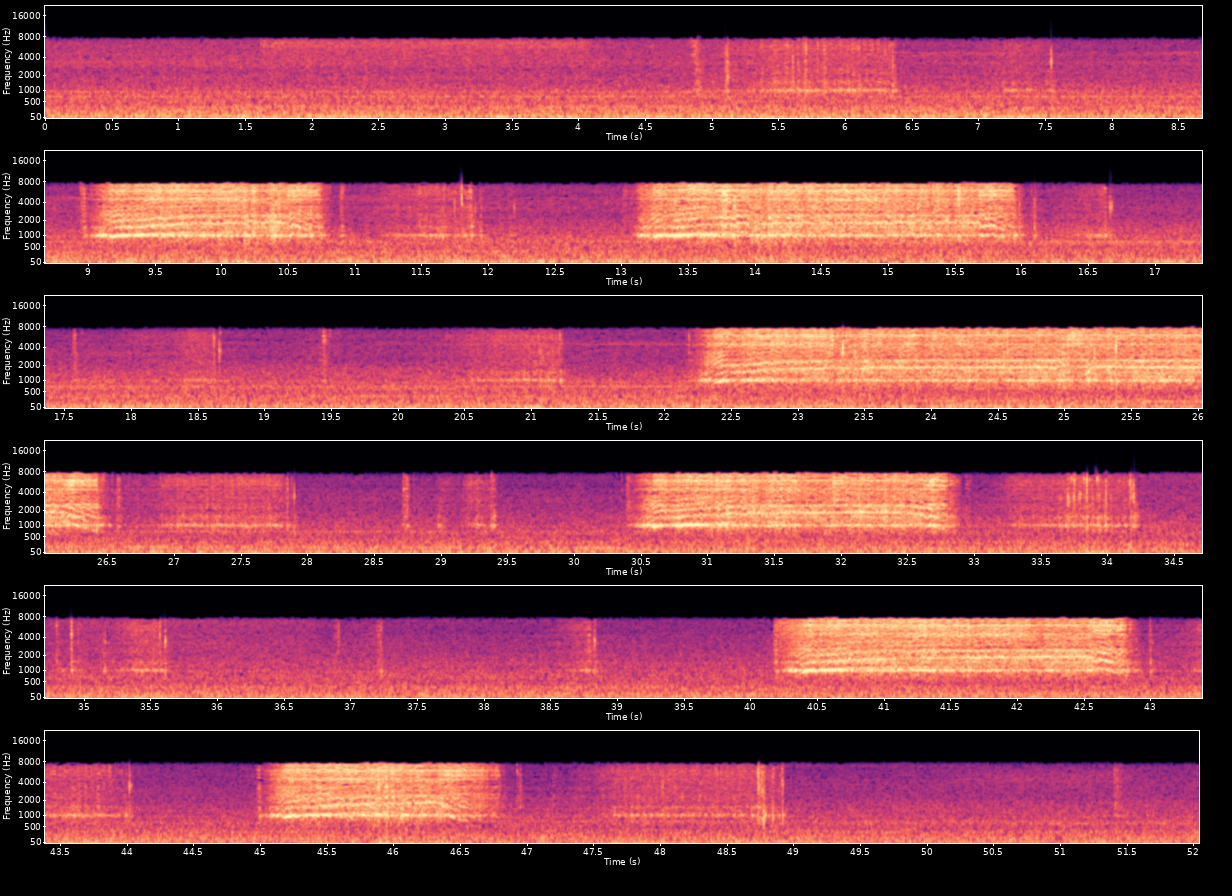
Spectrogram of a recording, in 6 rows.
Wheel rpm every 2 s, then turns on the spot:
0, 0, 10, 10, 60, 50, 60, 140, 10, 0, 10, 130, 160, 40, 0, 120, 60, 10, 0, 0, 130, 50, 70, 40, 10, 0.
4-8 10-12 20-22 26-28 32-34 42-44 46-50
